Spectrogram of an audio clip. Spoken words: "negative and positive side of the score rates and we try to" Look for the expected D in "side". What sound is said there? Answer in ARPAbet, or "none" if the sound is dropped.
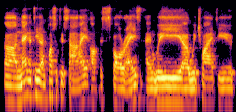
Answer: none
